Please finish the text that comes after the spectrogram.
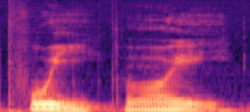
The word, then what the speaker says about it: puoi: That first word's quite difficult to pronounce. I think it's pui. I think it's actually pronounced pui.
